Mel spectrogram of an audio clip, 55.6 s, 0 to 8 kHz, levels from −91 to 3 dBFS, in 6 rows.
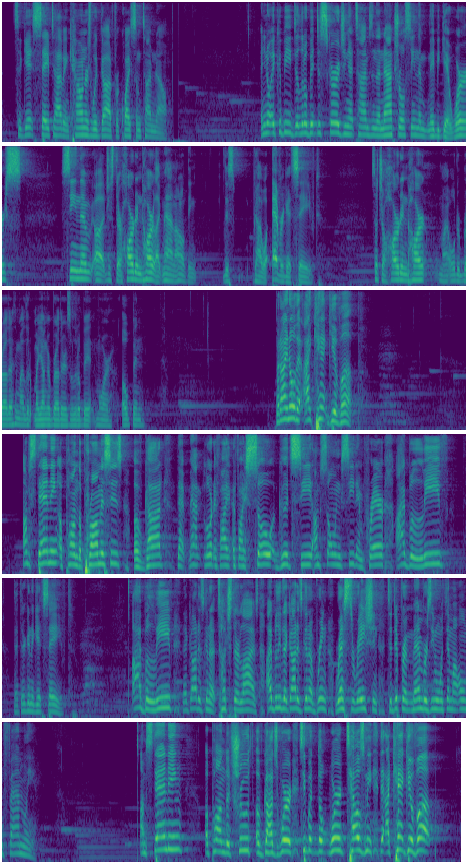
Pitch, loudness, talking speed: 170 Hz, -26 LUFS, 170 wpm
